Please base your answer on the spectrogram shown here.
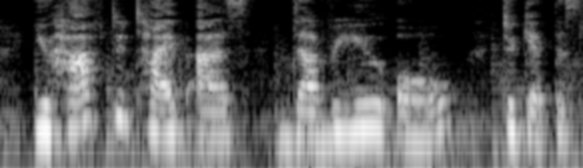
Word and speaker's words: を: always written in hiragana and never in katakana or kanji because all the particles are written in hiragana although is pronounced as o it won't be able to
